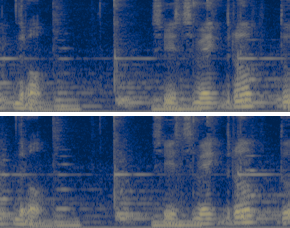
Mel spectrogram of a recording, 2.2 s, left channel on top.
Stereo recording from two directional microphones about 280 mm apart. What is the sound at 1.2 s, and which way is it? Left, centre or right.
Speech, left.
